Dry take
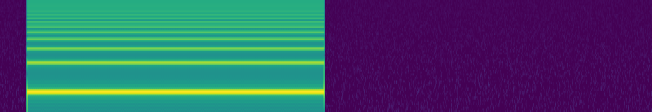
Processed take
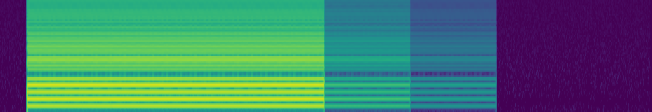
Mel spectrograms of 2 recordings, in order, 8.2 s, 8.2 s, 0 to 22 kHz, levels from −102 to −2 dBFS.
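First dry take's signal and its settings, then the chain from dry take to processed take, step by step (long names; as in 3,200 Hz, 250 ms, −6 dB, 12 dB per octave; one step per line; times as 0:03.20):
tone square 737 Hz −4.5 dBFS 3.71 s
sub-harmonics by changed cycles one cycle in 3, inverted
parametric band 380 Hz −4 dB 0.96 octaves
repeating echo 1,075 ms, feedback 20%, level −23.5 dB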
